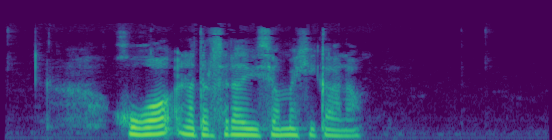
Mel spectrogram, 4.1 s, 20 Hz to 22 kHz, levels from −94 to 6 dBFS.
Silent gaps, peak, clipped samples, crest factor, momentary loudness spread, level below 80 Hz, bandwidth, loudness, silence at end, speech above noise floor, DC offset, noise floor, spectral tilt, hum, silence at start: none; -2 dBFS; under 0.1%; 20 dB; 12 LU; -60 dBFS; 9.8 kHz; -19 LUFS; 1.45 s; 50 dB; under 0.1%; -68 dBFS; -6.5 dB/octave; none; 0.65 s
